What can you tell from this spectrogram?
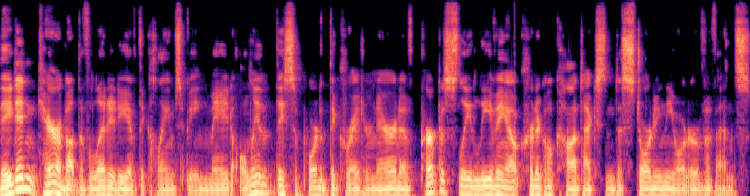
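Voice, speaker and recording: A man rattles off his words at a very fast pace, his pitch varying in an ordinary way. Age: 20s. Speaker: live streamer. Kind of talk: reading aloud with commentary on a live stream. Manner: casual, reactive asides between read passages.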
